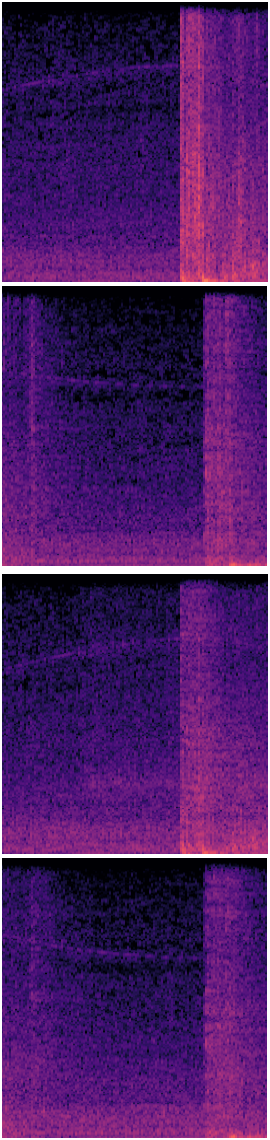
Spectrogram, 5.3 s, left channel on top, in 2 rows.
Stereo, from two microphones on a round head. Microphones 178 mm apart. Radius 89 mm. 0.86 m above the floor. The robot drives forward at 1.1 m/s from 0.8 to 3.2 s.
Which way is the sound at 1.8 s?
50° left (ahead or behind).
